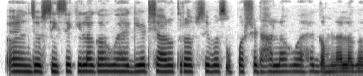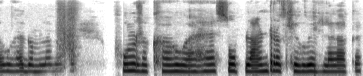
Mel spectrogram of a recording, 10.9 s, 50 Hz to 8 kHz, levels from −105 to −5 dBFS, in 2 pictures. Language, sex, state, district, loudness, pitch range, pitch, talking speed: Hindi, female, Bihar, Gaya, -17 LUFS, 235-250 Hz, 245 Hz, 185 wpm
